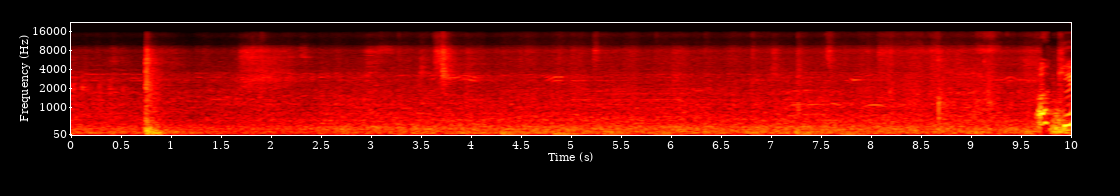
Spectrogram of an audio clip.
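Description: Steady indoor room noise with one sharp knock just under a second in, and a few faint short sounds after it; a woman's voice returns at the very end.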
